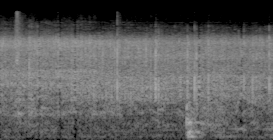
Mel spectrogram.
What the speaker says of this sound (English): Just as it's browning, get that lemon juice in to keep it nice and moist for meat.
